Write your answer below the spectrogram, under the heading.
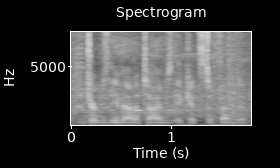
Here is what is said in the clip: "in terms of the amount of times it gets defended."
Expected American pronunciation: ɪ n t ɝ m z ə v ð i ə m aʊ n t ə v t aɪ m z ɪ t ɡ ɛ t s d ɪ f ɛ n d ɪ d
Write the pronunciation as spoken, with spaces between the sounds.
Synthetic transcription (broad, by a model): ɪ n t ɝ m z ə v ð i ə m aʊ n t ə v t aɪ m z ɪ t ɡ ɛ t s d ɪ f ɛ n d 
